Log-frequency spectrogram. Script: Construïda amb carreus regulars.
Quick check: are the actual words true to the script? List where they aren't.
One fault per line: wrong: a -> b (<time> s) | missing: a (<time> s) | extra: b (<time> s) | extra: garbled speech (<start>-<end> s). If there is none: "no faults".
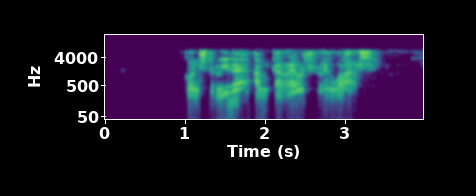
no faults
